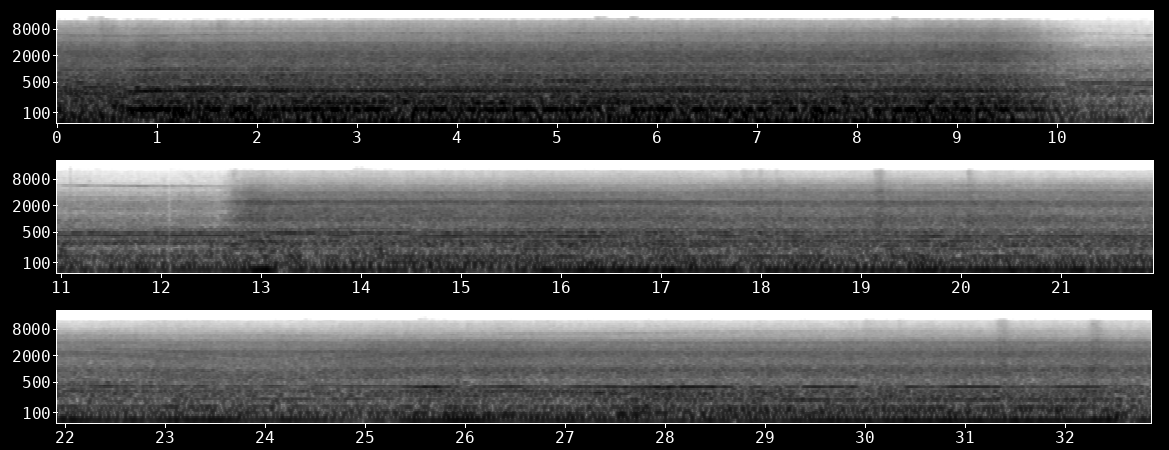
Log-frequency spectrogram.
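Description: Engine and machinery of a water weed harvester running steadily. About ten seconds in the sound drops abruptly to a quieter steady hum with a higher held tone.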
